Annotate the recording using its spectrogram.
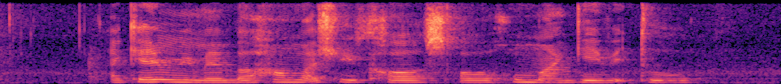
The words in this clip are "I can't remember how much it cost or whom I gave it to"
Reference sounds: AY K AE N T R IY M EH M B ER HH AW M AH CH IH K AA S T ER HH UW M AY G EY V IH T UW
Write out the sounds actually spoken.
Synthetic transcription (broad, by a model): AY K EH N R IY M EH M B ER HH AW M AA CH IH K AA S AO HH UW M AY G EY V IH T UW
